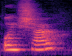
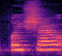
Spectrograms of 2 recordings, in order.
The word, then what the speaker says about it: Oysho: Oysho. Oysho, O-Y-S-H-O.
